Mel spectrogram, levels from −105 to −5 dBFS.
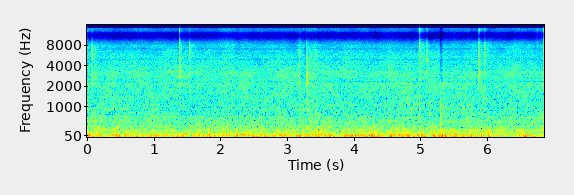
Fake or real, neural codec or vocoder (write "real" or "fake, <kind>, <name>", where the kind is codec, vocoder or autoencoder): fake, codec, DAC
